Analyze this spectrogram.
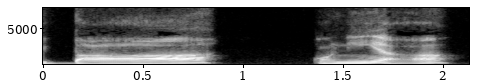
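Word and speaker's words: באניה: in front of it, how do you pronounce it? Bo Onia. Depends. Either it's definite and has a lengthened kamatz because of the aleph, in which case it would be ba onia, in the ship, or it should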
